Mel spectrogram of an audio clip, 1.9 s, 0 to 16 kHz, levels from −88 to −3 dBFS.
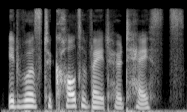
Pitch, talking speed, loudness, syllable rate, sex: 180 Hz, 195 wpm, -19 LUFS, 5.9 syllables/s, female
